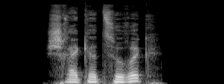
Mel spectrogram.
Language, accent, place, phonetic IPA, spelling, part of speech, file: German, Germany, Berlin, [ˌʃʁɛkə t͡suˈʁʏk], schrecke zurück, verb, De-schrecke zurück.ogg
- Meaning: inflection of zurückschrecken: 1. first-person singular present 2. first/third-person singular subjunctive I 3. singular imperative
